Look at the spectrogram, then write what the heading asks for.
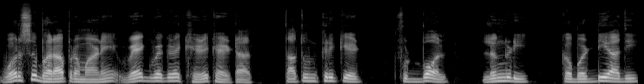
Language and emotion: Goan Konkani, neutral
